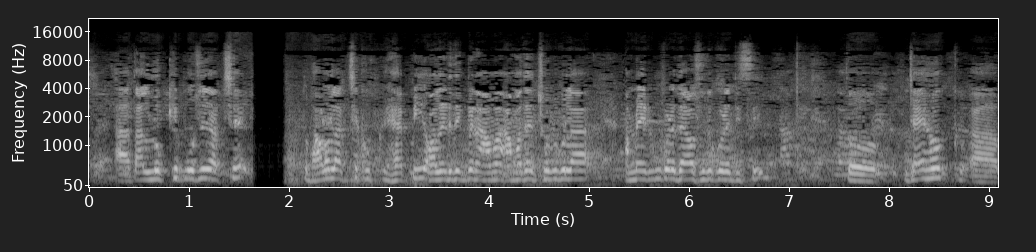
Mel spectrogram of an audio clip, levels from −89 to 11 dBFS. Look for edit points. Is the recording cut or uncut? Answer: uncut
